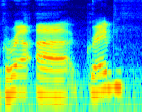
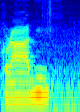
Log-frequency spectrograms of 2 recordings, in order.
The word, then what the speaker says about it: Ghraib: We wanted to talk about the Abu Ghraib. I think it's Ghraib, not Grad. Isn't it? There's Ghraib. That's pronounced.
